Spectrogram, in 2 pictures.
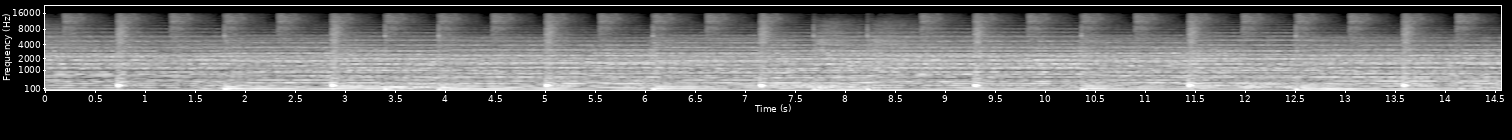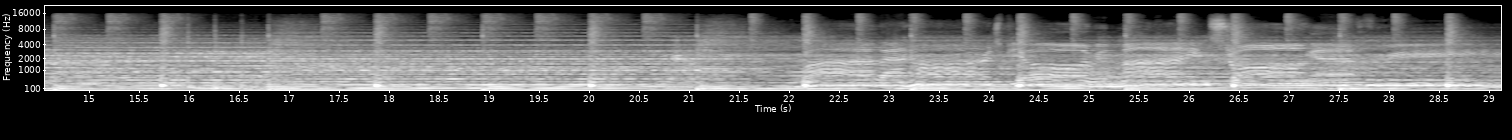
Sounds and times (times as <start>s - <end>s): Folk music: 0.0s - 29.1s.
